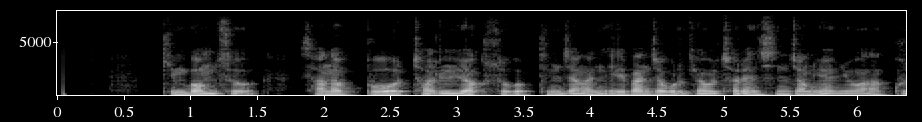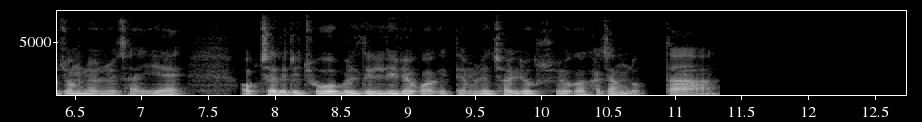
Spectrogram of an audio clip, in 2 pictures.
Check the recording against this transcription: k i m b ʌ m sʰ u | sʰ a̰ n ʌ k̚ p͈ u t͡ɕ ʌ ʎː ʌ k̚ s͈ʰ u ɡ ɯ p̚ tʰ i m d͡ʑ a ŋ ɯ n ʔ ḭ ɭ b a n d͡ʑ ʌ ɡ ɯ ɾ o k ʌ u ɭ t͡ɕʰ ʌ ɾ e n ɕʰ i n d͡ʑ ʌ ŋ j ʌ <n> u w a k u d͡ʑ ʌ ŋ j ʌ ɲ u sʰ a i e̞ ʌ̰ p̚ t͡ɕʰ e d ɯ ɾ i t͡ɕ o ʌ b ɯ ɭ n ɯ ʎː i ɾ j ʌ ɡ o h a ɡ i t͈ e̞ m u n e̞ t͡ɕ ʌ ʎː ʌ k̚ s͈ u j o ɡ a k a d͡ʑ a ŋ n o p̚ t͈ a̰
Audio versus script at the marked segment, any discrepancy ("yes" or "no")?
yes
